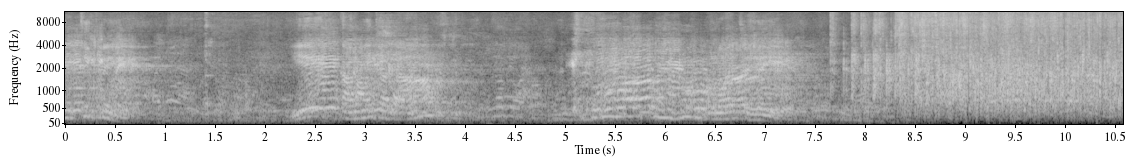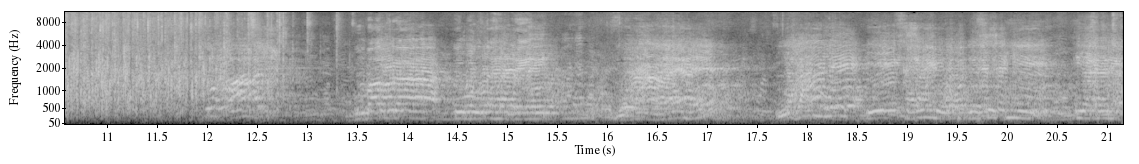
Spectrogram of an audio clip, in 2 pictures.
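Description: A man speaks with animation into a microphone, heard through loudspeakers outdoors.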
